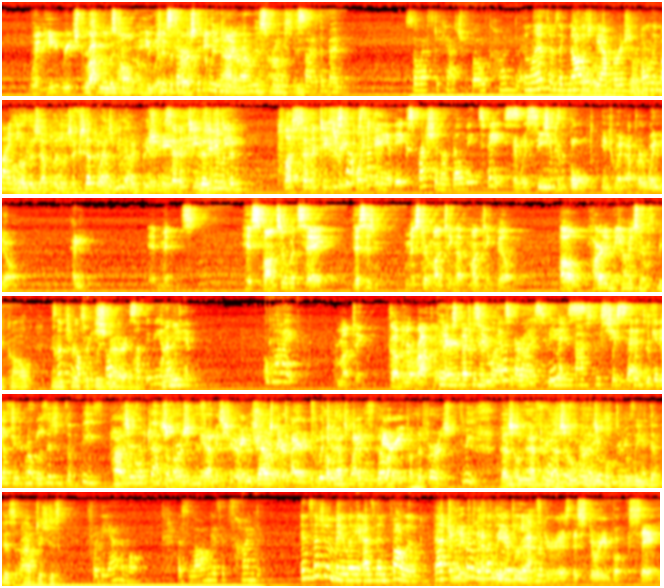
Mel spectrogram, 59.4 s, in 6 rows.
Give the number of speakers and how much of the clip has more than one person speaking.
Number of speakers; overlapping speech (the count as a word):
ten, about 47%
